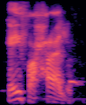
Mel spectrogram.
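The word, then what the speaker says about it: كيف حالك: kita menggunakan dengan sapaan kaifa haluk. Jadi Anda bisa menirukan dalam pengucapan kaifa haluk. Kalau tulisannya adalah kaifa haluka. Tapi kalau dalam pengucapan itu menggunakan dengan ucapan kaifa haluk.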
